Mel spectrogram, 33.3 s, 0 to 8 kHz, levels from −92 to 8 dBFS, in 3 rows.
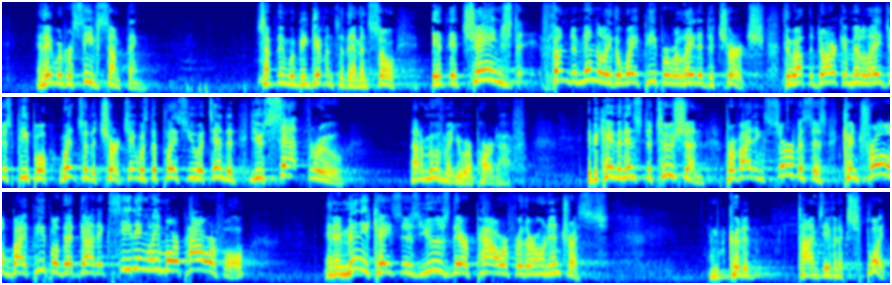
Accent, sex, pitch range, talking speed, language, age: American, male, 165-245 Hz, 150 wpm, English, 40-59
